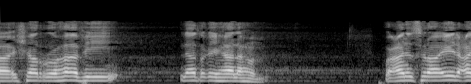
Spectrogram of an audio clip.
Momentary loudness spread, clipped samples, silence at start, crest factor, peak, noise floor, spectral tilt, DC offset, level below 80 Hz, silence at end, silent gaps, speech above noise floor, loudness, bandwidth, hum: 10 LU; under 0.1%; 0 s; 14 dB; -2 dBFS; -46 dBFS; -4 dB/octave; under 0.1%; -50 dBFS; 0 s; none; 32 dB; -15 LUFS; 8 kHz; none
